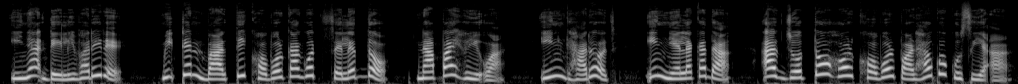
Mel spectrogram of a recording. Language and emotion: Santali, happy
